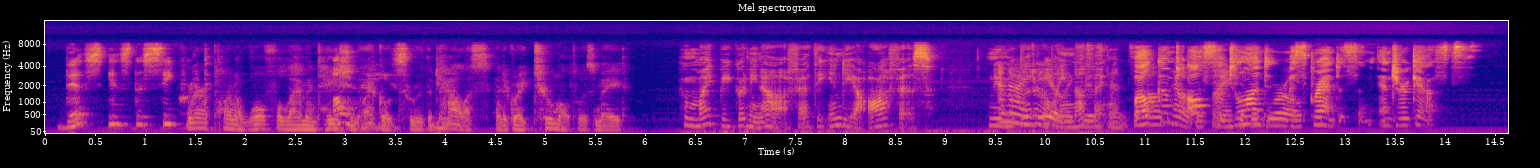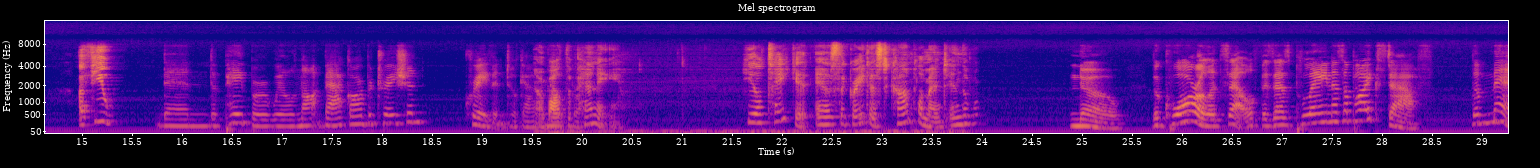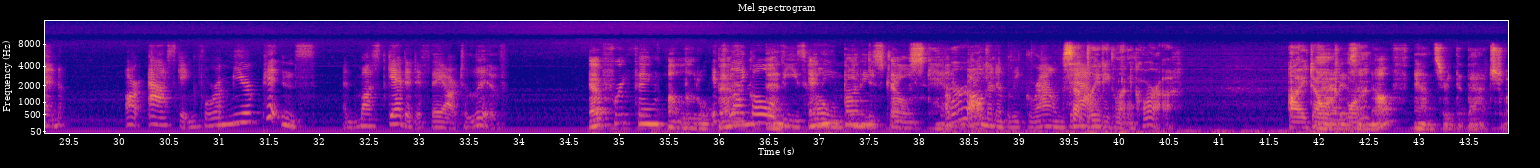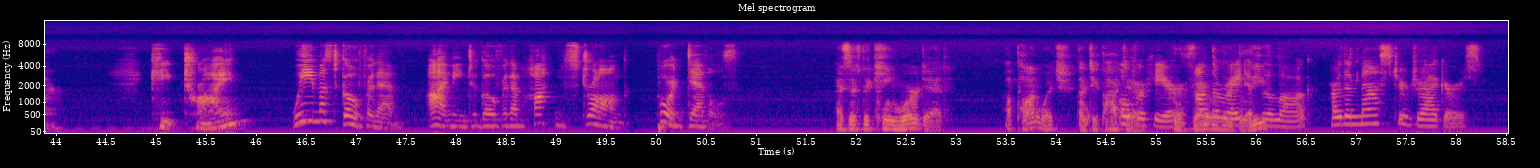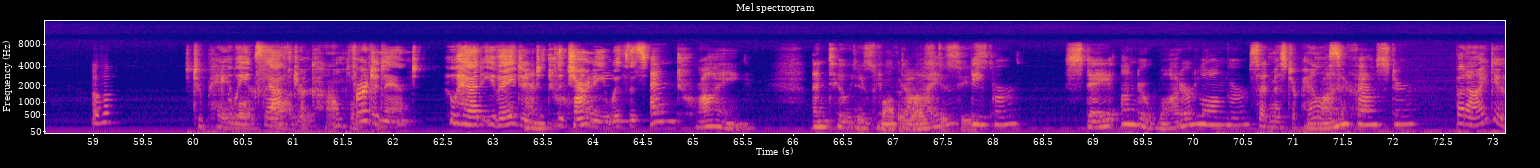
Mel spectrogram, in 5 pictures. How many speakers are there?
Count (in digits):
6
